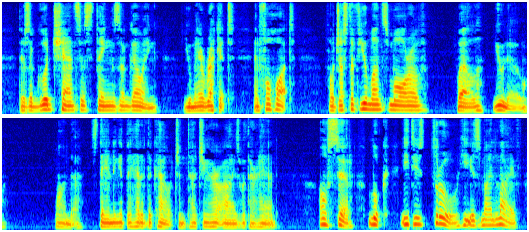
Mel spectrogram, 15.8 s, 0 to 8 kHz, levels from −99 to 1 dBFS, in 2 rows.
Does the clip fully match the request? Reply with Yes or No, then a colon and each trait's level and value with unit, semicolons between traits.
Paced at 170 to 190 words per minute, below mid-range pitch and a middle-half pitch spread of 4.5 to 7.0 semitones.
Yes: average, 185 wpm; low, 110 Hz; average, 4.8 semitones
